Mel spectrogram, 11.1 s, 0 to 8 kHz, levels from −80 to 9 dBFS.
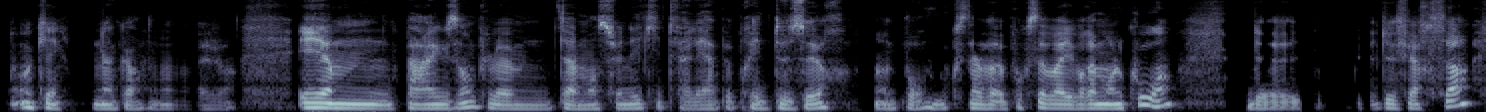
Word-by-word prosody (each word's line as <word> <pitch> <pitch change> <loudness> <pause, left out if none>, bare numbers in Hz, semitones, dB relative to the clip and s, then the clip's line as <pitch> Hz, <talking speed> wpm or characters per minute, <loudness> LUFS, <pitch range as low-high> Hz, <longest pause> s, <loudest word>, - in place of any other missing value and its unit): OK, 125 -2 0 0.3
d'accord. 100 0 -4
Ah 100 -1 -12 0.2
ouais, 90 - -16
je 90 - -18
vois. - - -18 0.5
Et 125 0 +8
hem, 105 -4 +6
par 105 -1 +1
exemple, 115 +4 0
hem, 95 -1 -5
tu - - -6
as - - +2
mentionné 100 +3 +2
qu'il 125 +3 -8
te - - -8
fallait 95 0 -6
à 95 - -4
peu - - -12
près 105 -3 -6
2 100 +1 +1
heures, 120 +3 -2 0.2
hein, 100 - -7
pour 105 +1 -8 0.2
que - - -6
ça 110 - -1
va 100 -2 -1
pour 115 +4 -12
que - - +2
ça 125 - +2
vaille 105 -2 +3
vraiment 105 +1 +3
le 110 - +4
coup, 195 -5 +1
hein, 215 +7 -1 0.6
de - - -5 0.5
d 105 - -14
de 110 -1 -2
faire 105 0 -3
ça. 155 +8 +2
105 Hz, 215 wpm, -23 LUFS, 100-115 Hz, 0.6 s, Et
